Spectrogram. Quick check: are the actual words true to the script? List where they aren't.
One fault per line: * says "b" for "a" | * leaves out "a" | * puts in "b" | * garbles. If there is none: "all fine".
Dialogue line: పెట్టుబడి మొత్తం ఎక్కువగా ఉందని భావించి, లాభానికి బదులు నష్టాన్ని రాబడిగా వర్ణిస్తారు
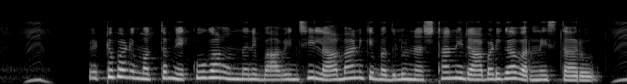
all fine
